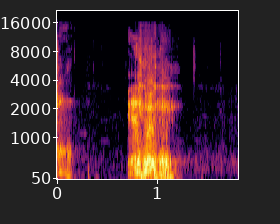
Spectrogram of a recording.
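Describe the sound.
An old soldier clears his throat: one short, rough, gravelly burst of about half a second, alone, with faint rustling before and after it.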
